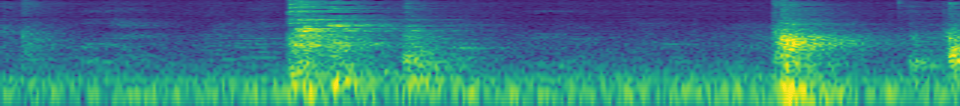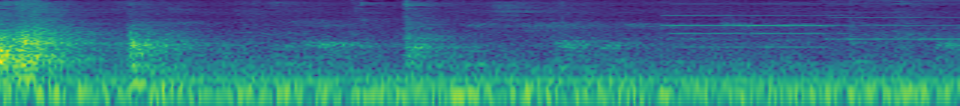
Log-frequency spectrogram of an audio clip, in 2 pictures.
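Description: Kitchen work at the counter: a few sharp knocks and clinks of dishes or utensils, the loudest a little past three seconds in, over a steady low hum.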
